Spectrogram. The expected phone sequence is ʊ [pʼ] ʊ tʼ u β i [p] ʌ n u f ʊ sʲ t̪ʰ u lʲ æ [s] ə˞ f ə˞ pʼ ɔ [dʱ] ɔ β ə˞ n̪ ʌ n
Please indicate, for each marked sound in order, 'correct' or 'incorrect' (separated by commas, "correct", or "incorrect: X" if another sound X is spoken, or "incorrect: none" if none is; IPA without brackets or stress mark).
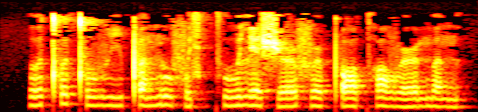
incorrect: tʼ, incorrect: pʼ, incorrect: ʃ, incorrect: t̪ʰ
